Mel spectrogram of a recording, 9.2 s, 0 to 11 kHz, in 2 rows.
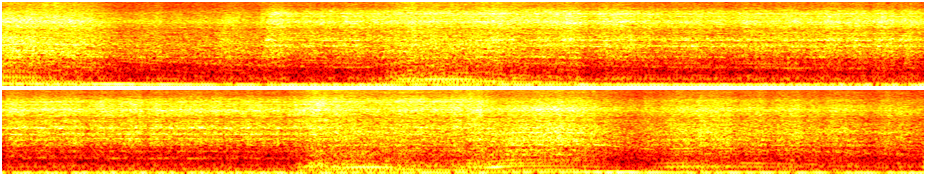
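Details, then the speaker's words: Mercedes 600SL V12 testing the E-gas throttle control module before throttle body rebuild, idle after start. Clean blips and a steady idle between revs, no misses or knocks; E-gas works normally. "let's give it some gas [Applause] all that looks very good to me"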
